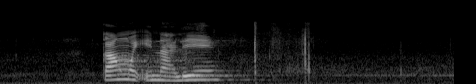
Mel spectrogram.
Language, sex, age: Southern Sotho, female, 23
